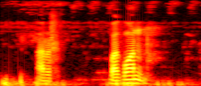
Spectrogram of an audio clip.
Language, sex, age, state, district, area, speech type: Santali, male, 45-60, West Bengal, Uttar Dinajpur, rural, spontaneous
